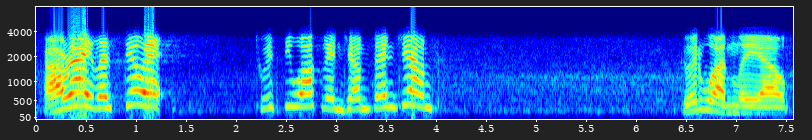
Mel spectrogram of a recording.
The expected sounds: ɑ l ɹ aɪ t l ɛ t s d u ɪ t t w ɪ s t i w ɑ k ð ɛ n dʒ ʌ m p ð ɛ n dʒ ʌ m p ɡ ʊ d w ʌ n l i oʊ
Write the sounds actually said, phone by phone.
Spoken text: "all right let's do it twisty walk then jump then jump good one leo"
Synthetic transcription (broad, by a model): ɑ l ɹ aɪ t l ɛ t s d u ɪ t t w ɪ s t i w ɑ k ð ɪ n dʒ ʌ m p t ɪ n dʒ ʌ m p ɡ ʊ d w ʌ n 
